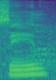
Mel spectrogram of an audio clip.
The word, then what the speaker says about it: Sean: Sean, just S-E-A-N. That's it? Yeah. Well, it's actually pronounced Scene.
